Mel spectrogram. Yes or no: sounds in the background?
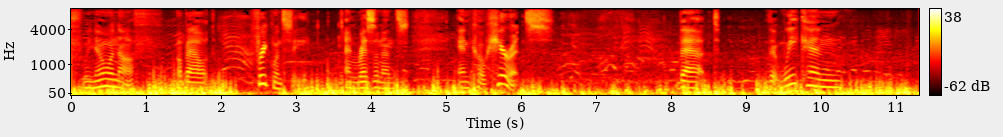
yes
